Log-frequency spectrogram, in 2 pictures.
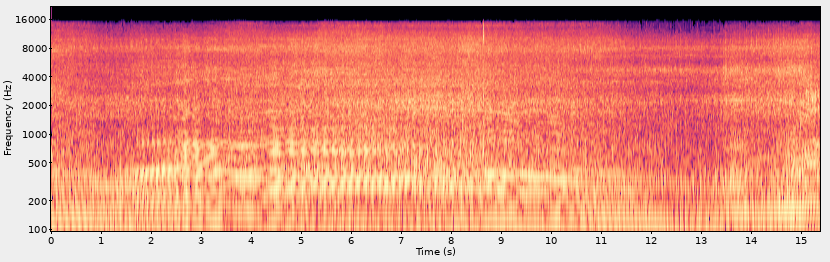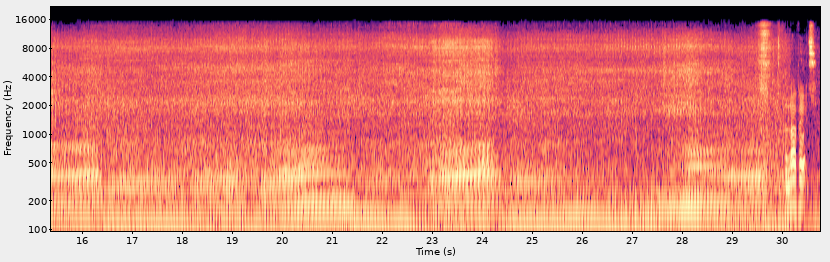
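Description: KTM motorcycle engine heard on board through a helmet microphone while riding, with wind rush. Over the first ten seconds the engine note slowly rises and falls back, then it climbs sharply in four short bursts of acceleration.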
